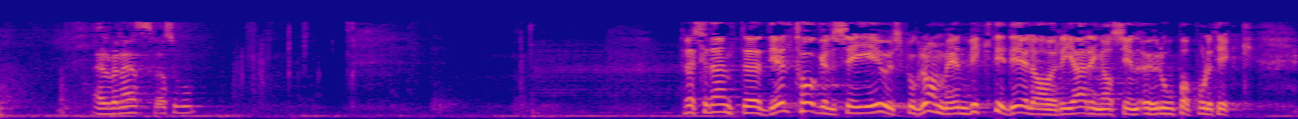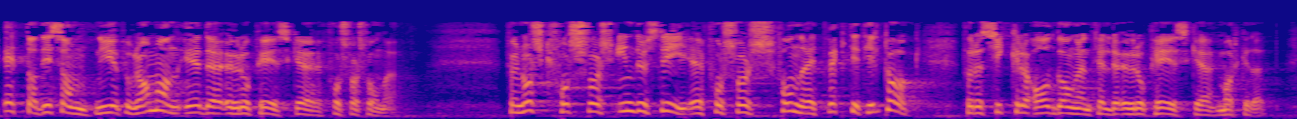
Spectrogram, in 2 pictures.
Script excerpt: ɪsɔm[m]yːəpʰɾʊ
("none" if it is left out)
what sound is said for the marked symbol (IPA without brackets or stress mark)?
n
